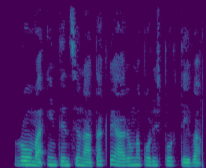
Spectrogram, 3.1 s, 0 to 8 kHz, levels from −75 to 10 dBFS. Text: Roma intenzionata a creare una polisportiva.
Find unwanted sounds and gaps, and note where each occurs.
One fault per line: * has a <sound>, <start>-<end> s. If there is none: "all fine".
* has a dropout, 1.6-1.7 s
